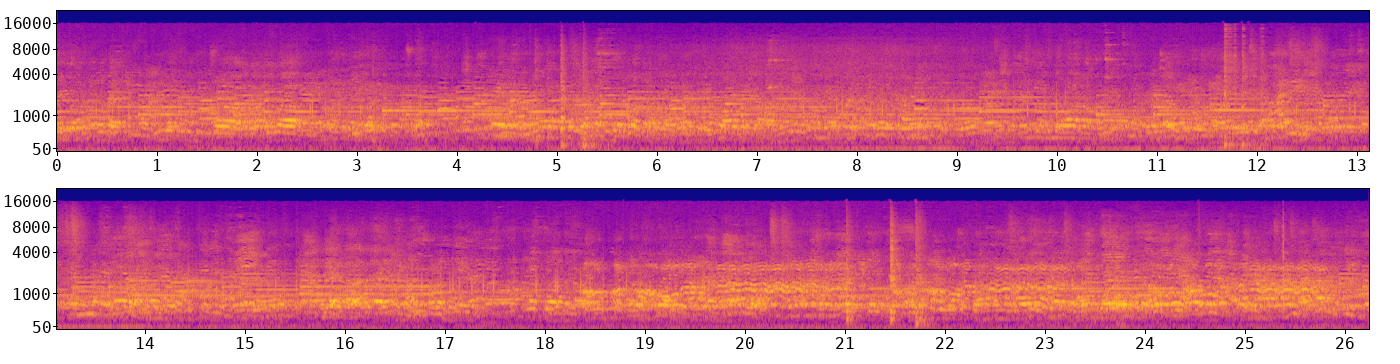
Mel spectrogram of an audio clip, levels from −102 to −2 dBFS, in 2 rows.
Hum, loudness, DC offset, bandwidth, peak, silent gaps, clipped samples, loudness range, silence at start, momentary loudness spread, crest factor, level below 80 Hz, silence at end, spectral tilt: none; -22 LUFS; under 0.1%; 16 kHz; -4 dBFS; none; under 0.1%; 4 LU; 0 s; 6 LU; 18 dB; -52 dBFS; 0 s; -2 dB/octave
